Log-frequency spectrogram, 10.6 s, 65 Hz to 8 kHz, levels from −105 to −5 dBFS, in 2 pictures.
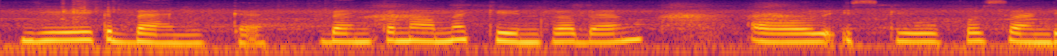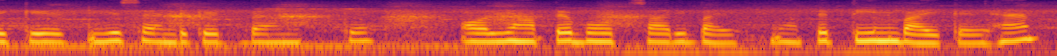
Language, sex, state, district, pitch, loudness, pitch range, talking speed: Hindi, female, Uttar Pradesh, Muzaffarnagar, 230 Hz, -24 LUFS, 220-240 Hz, 160 wpm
